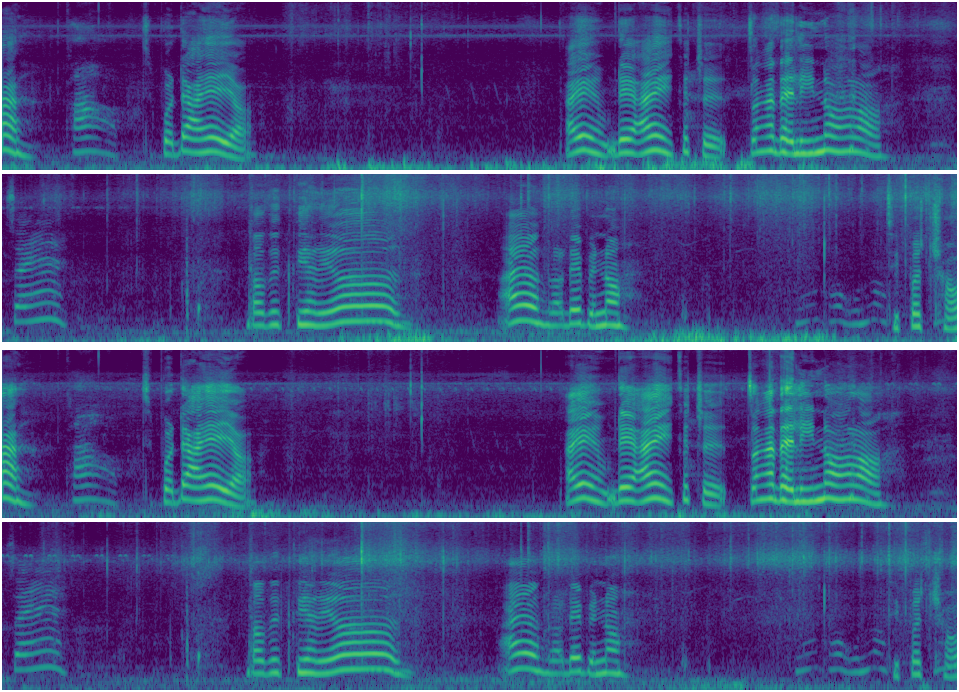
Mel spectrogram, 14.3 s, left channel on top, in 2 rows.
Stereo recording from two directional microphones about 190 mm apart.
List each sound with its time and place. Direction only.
0.0 s a sound: centre (ahead or behind)
3.1 s boat: centre (ahead or behind)
4.2 s speech: 5° left (ahead or behind)
7.2 s speech: 65° left (ahead or behind)
8.6 s snake: 10° left (ahead or behind)
9.4 s speech: 10° left (ahead or behind)
10.8 s speech: 30° left (ahead or behind)
13.3 s a sound: 25° left (ahead or behind)
13.8 s speech: 30° left (ahead or behind)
